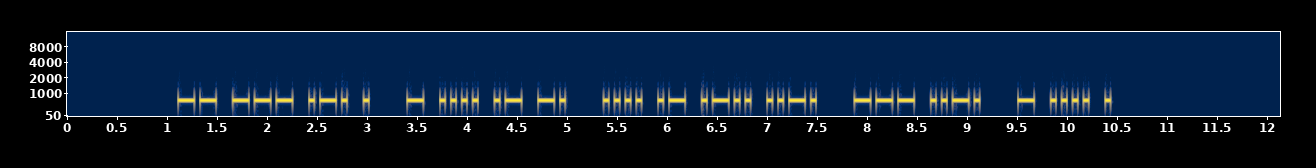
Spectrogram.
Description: Morse code, heard as a keyed tone, about 22 wpm, 700 Hz. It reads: MORE THAN HALF OF THE
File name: practice / 22wpm / Build A Phrase - 5-Word Phrases - 22wpm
